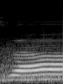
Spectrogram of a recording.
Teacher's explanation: زال پڑی زبر الف زا، حرف مدہ کے رول سے ایک الف کے برابر لمبا ہوگا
